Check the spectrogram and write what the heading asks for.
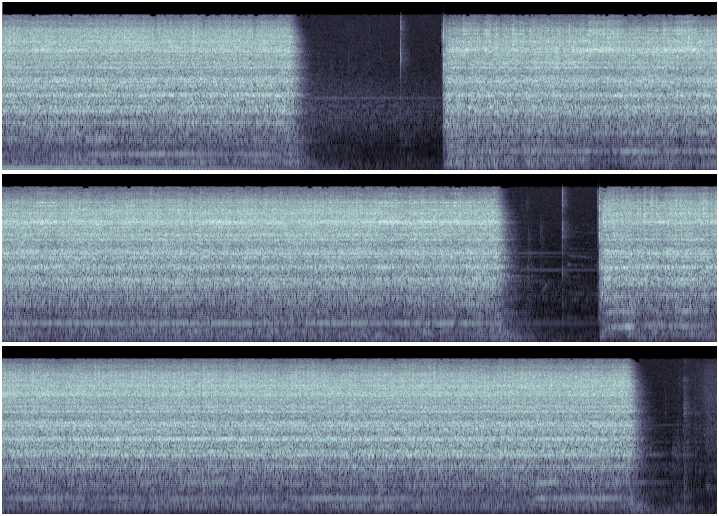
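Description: Cheap Harbor Freight electric winch's motor and gear train running under its remote control: a loud, steady whine in three runs, cutting off briefly about three seconds in and again about twelve seconds in, then stopping near the end.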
